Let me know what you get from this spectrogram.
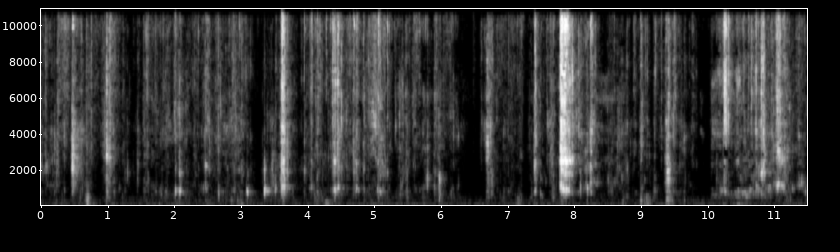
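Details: Dogs Oli and nomy on a raw prey-model diet eating raw meat indoors, wet crunching and biting clicks scattered irregularly with brief quiet gaps, a small room's hum beneath.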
